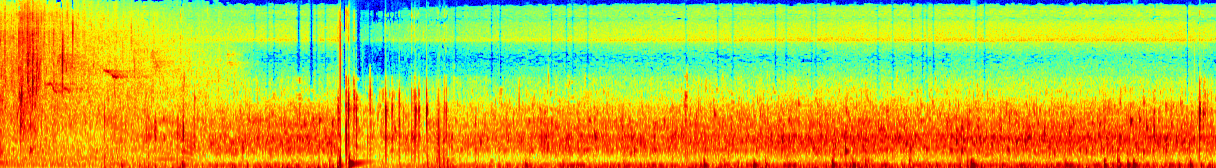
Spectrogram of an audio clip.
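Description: Water rumbles and gurgles, heard from underwater.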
